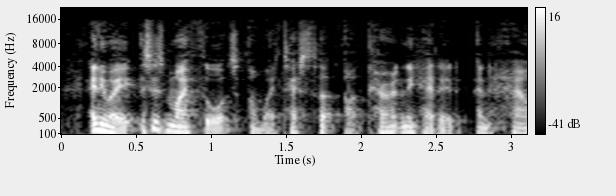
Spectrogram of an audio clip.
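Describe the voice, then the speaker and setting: The background stays quiet. Only a man's voice is heard. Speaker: commentator on company strategy. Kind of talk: commentary. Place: home room.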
